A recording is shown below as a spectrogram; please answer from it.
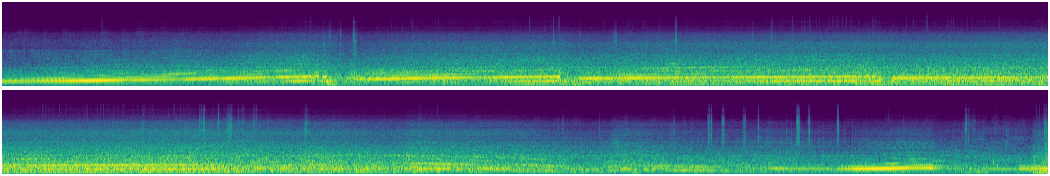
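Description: Tuned Porsche racing engine heard from inside the cabin, accelerating hard: the pitch climbs through three quick upshifts in the first dozen seconds into a long pull, then falls as the car slows for a corner, and rises again briefly near the end.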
